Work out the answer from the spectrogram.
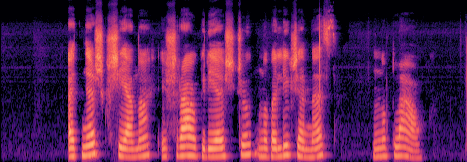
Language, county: Lithuanian, Klaipėda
